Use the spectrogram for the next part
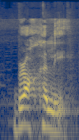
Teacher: There is no second O sound, just broccoli. The emphasis is on the first syllable, broccoli.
